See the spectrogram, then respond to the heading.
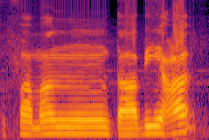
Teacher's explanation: یہاں پر اخفا کریں گے، کیوں؟ اس لیے کہ نون ساکن کے بعد حروف اخفا میں سے تا آیا ہے تو اخفا کیا جائے گا، یعنی غنہ کر کے پڑھیں گے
